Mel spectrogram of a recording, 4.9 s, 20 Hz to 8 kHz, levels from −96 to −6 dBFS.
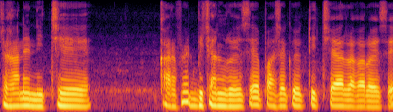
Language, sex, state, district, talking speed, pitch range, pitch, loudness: Bengali, male, Assam, Hailakandi, 120 wpm, 125-150 Hz, 135 Hz, -14 LUFS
